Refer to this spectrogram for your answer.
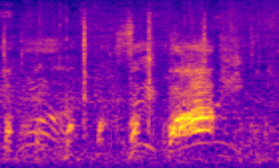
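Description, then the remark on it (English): A man's voice imitates a chicken clucking, a quick string of short, nasal bursts ending in one louder, drawn-out squawk, clear against a quiet background. “… makes the chicken noise.”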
